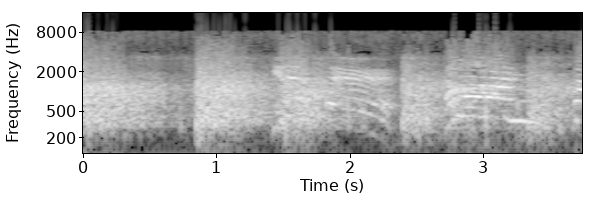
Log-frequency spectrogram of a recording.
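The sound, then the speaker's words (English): Gunshots from revolvers and a rifle at a rocky fortress, a few sharp, loud cracks at uneven intervals, each trailing off into a rough, noisy decay. “A rifle cracked from the rocky fortress above. Then the Lone Ranger's gun spoke...”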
